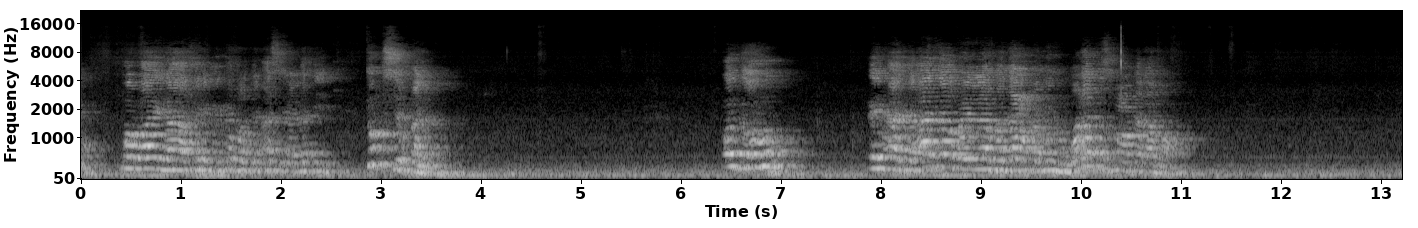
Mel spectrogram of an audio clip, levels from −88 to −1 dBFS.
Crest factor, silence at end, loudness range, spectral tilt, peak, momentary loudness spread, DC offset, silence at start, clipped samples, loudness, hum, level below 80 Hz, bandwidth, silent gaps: 18 dB; 0 s; 7 LU; -5.5 dB/octave; -12 dBFS; 18 LU; under 0.1%; 0 s; under 0.1%; -28 LUFS; none; -60 dBFS; 15.5 kHz; none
